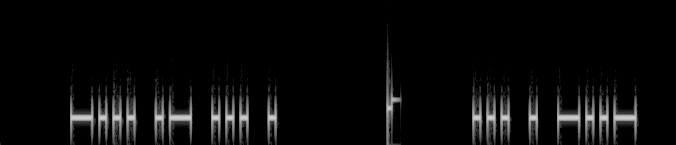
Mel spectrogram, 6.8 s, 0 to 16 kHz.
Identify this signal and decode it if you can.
Morse code, heard as a keyed tone, about 17 wpm, 700 Hz. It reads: BASE SEX
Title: Sentences from Top 1600 Words - New Word Drill Alt - 17wpm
